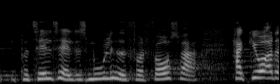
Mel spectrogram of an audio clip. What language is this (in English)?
Danish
